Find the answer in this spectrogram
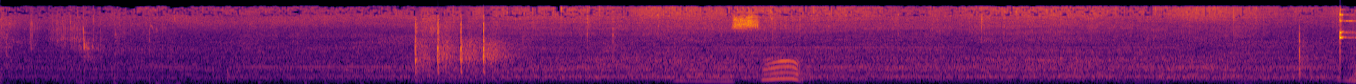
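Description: Onions sizzling steadily in a stainless skillet, a little louder from about three seconds in, with a quick cluster of utensil clicks at that point. A short hum from a voice comes near the middle.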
